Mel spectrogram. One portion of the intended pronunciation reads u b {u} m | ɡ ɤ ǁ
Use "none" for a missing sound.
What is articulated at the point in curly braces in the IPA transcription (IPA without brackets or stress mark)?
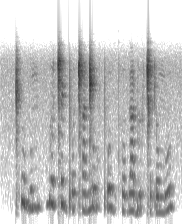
u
